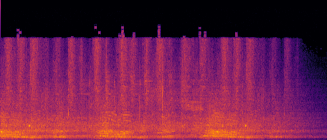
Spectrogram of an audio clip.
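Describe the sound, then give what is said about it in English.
A large stadium crowd chants and shouts in unison, the dense roar swelling in rhythmic waves roughly every second before fading out at the end. “But when the entire crowd is chanting together, that's a whole other challenge.”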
